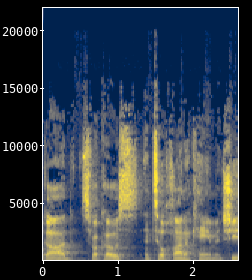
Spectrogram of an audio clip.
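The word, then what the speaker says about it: צבאות: So the name Tzvakos, we say, but it's spelled with an aleph, is that Lord of hosts.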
